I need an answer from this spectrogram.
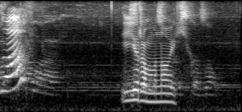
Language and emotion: Russian, neutral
